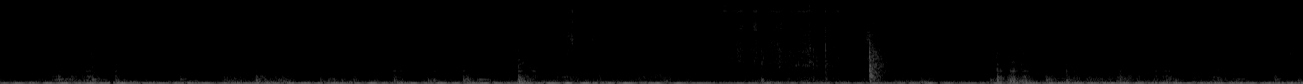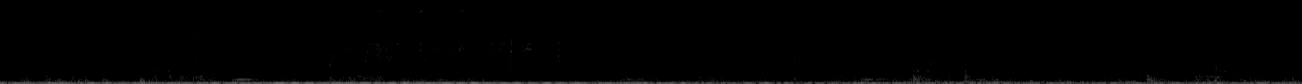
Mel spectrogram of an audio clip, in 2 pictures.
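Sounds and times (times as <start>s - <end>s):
soft brush strokes on paper: 0.4s - 23.6s, 24.4s - 26.0s.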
